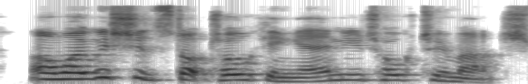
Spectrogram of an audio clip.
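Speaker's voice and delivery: mocking, heavily sarcastic teasing tone. Retelling how teenage friends teased them: imitating a sarcastic taunt. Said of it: "in that very sarcastic way".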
